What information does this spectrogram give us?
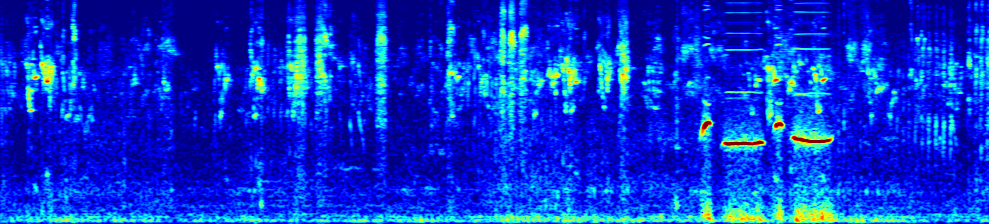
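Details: Budgerigars in a breeding colony during breeding season give scattered short chirps and scratchy notes in irregular bursts, then two clear, loud, level whistles close together near the end.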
